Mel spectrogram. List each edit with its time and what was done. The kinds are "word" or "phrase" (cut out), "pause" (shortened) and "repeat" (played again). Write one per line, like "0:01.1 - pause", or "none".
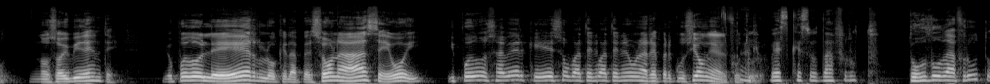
0:06.0 - repeat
